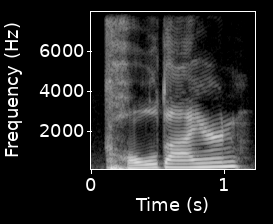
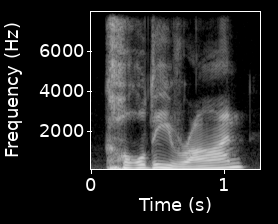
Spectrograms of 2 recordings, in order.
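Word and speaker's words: Coldyron: Cold Ron, but it's Cold Iron is the way that they say it.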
